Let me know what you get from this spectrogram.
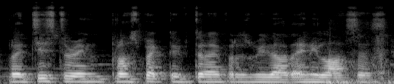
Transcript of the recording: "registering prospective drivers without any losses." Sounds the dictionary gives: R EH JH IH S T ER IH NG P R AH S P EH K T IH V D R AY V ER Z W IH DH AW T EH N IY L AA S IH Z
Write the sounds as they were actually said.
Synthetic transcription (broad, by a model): R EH JH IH S T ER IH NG P R AH S P EH K T IH V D R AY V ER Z W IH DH AW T EH N IY L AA S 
